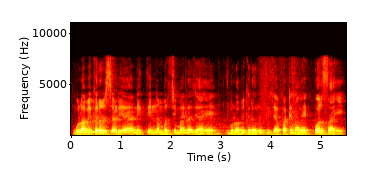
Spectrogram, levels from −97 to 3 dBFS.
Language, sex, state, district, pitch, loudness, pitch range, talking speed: Marathi, male, Maharashtra, Washim, 135 Hz, -17 LUFS, 130-150 Hz, 195 wpm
